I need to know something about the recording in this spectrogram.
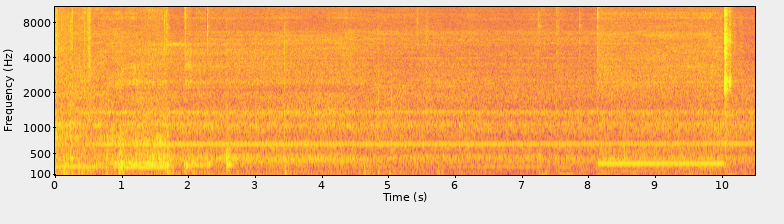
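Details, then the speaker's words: BIQU BQ Hurakan 3D printer on Klipper with TMC interpolation on: faint steady humming tones coming and going with axis moves; Y axis very quiet, X super noisy, owner wonders if a different motor – unusual stepper motor noise. "that the y-axis is really quiet but the x is super noisy um I wonder if it's the same motor or a different motor"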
